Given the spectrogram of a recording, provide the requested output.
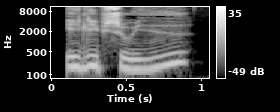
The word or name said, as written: ellipsoide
